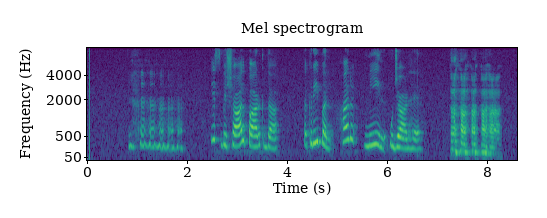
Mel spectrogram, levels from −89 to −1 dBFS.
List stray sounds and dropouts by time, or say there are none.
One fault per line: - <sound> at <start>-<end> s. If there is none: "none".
- laugh at 0.8-2.0 s
- laugh at 7.3-8.3 s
